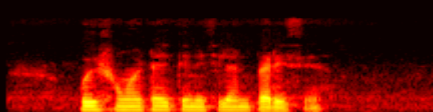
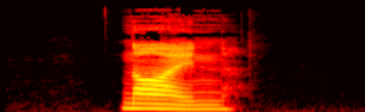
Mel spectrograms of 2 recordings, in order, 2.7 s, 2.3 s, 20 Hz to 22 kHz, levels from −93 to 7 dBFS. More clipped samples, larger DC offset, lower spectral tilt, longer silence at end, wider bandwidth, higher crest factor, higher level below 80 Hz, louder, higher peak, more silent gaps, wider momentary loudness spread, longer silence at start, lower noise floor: neither; neither; first, -10 dB/octave vs -4 dB/octave; second, 0.7 s vs 0.85 s; second, 11 kHz vs 16.5 kHz; about the same, 18 dB vs 22 dB; first, -58 dBFS vs -66 dBFS; second, -22 LUFS vs -18 LUFS; about the same, -4 dBFS vs -2 dBFS; neither; second, 9 LU vs 21 LU; second, 0.5 s vs 0.75 s; second, -60 dBFS vs -76 dBFS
